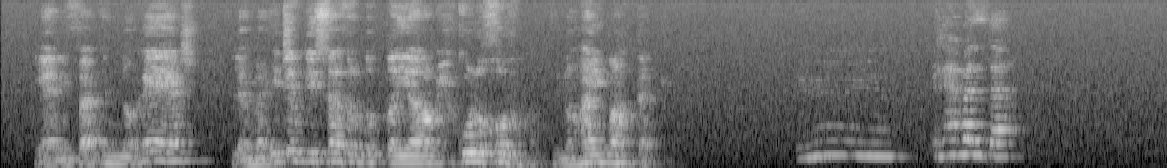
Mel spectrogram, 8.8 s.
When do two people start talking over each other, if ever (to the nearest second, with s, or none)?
none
